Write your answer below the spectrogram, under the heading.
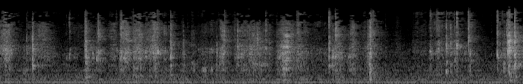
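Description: Paper muffin cases rustling and crinkling in quick, irregular crackles as they are peeled one by one off a stack and set into a muffin tray.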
